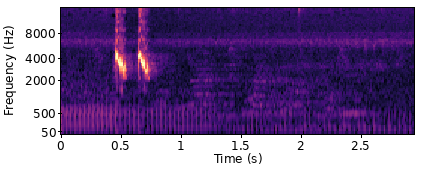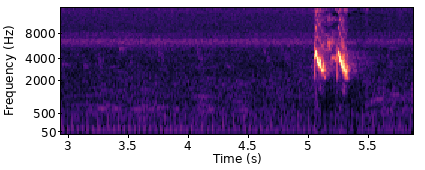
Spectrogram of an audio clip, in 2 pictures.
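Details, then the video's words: Sooty-headed bulbul, used to lure other birds, uttering two quick pairs of shrill, descending chip notes about four and a half seconds apart, with a steady low hum behind. "Kutilang sutra gacor cocok sebagai pemikat burung"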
